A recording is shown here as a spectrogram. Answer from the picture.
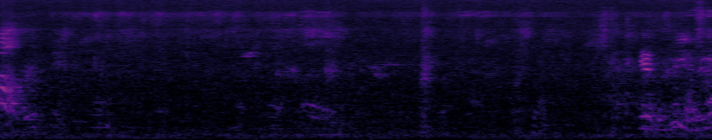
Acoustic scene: park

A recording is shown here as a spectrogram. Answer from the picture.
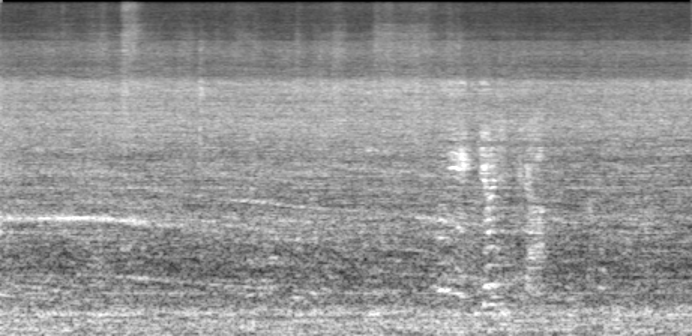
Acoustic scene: subway train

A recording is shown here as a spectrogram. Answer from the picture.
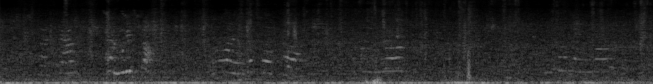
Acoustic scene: residential area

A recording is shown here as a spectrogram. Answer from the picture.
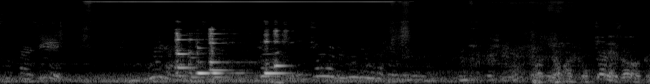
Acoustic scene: car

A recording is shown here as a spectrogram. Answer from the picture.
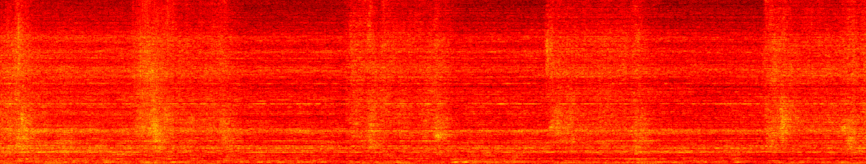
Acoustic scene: restroom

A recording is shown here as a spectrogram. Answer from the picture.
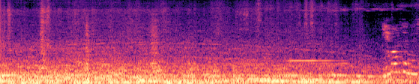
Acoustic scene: bus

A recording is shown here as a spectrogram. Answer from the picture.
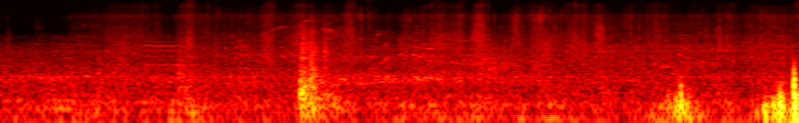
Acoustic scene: park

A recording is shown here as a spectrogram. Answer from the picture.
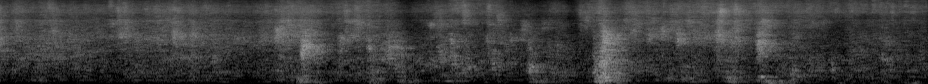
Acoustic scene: restroom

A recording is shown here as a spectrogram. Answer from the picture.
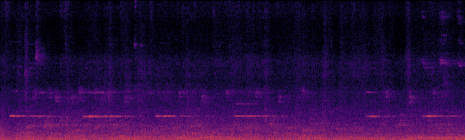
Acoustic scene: subway station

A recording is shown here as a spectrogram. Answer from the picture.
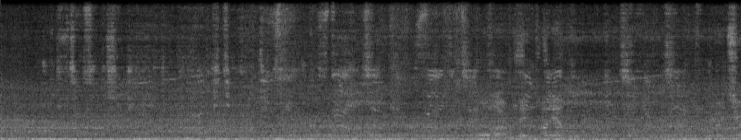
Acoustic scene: car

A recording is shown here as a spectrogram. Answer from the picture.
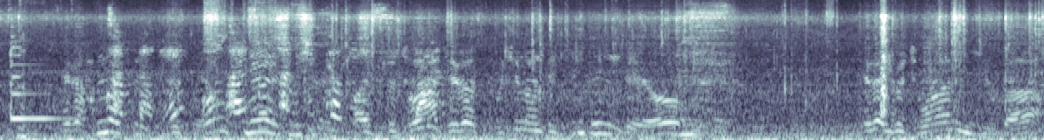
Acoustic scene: car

